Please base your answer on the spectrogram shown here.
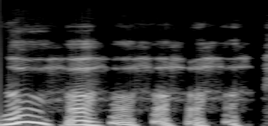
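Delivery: high mock guffaw, tailing off; imitated belly laugh. Lieutenant busting out at the inmate's complaint, imitated belly laugh. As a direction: act out the lieutenant laughing really hard. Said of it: "You know, the real hard laughing".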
